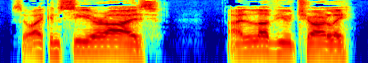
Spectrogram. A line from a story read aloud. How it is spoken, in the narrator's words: he croaked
